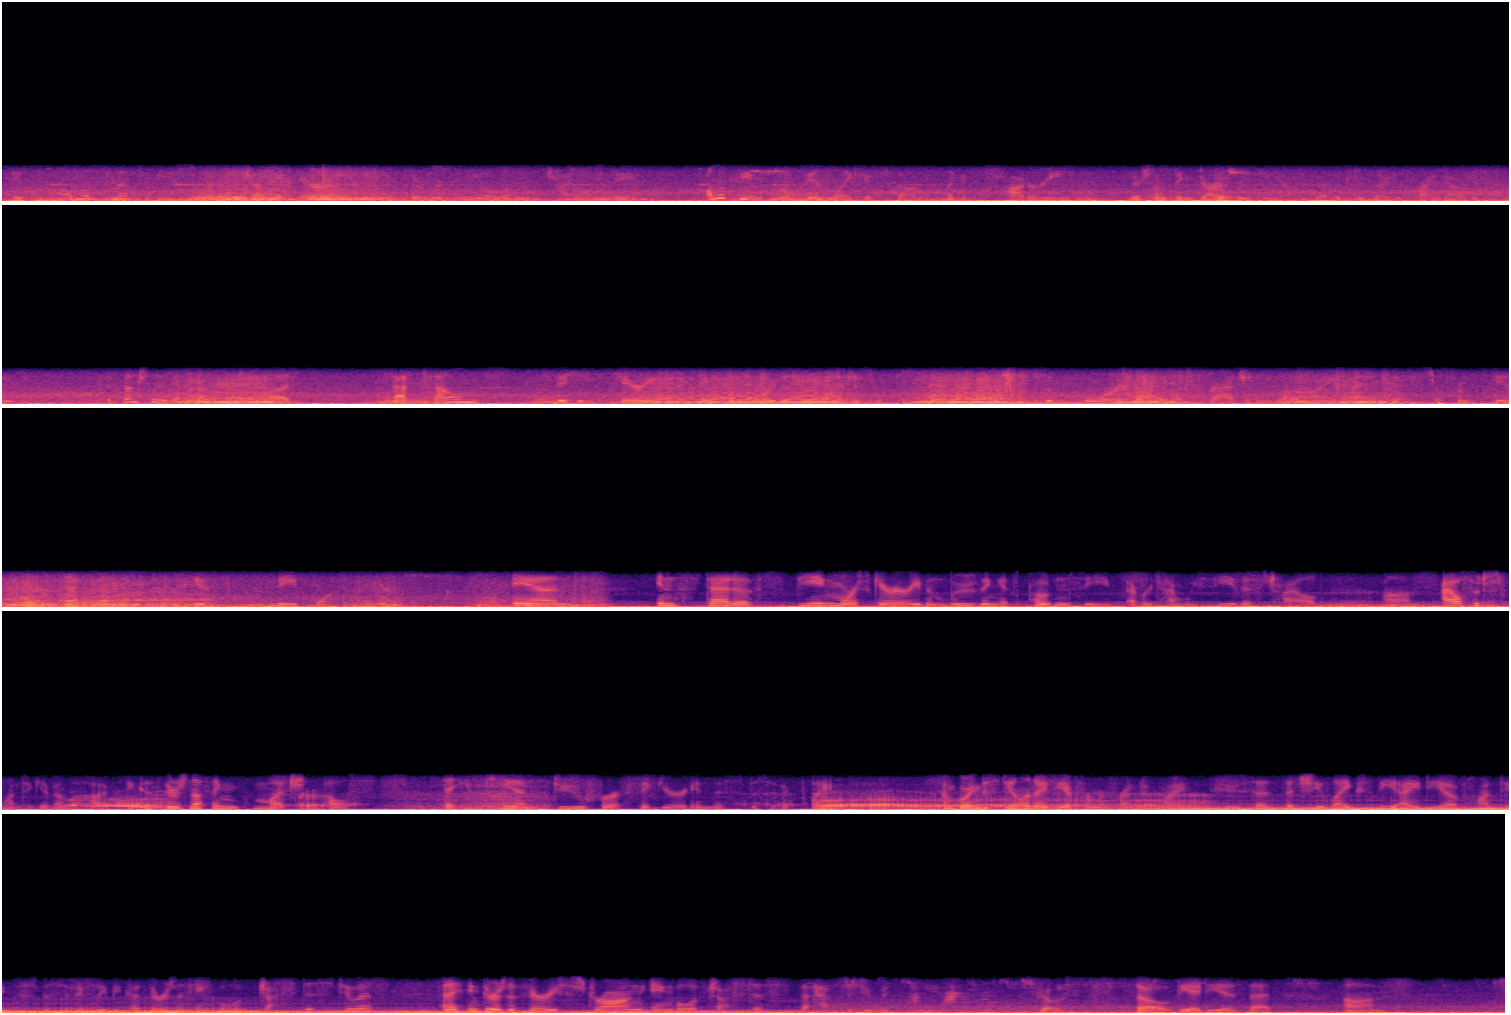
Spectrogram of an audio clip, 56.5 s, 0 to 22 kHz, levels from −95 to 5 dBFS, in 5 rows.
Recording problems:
high frequencies cut off; severe; nothing above 3.5 kHz
animal sounds; very loud; throughout; 3 dB above the speech
hiss; faint; throughout; 25 dB below the speech
low rumble; faint; throughout; 25 dB below the speech

